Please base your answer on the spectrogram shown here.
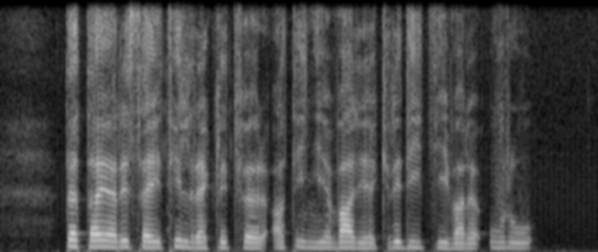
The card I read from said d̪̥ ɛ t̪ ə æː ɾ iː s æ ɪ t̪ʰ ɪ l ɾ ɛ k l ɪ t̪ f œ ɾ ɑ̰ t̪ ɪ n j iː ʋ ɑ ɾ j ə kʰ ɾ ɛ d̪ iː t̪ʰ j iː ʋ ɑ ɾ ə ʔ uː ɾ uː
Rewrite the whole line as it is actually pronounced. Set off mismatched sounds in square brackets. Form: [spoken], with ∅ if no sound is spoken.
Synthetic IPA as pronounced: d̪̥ ɛ t̪ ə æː ɾ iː s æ ɪ t̪ʰ ɪ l ɾ ɛ k l ɪ t̪ f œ ɾ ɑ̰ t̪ ɪ n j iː ʋ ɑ ɾ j ə kʰ ɾ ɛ d̪ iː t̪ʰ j iː ʋ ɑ ɾ ə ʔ uː ɾ uː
